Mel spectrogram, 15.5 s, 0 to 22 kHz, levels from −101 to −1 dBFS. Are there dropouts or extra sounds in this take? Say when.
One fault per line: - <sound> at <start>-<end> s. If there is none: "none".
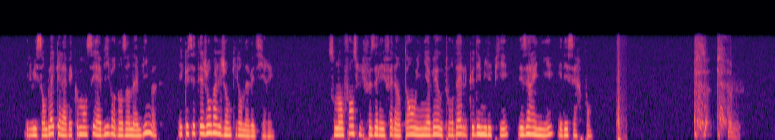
- whoosh at 12.3-12.6 s
- cough at 13.9-14.9 s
